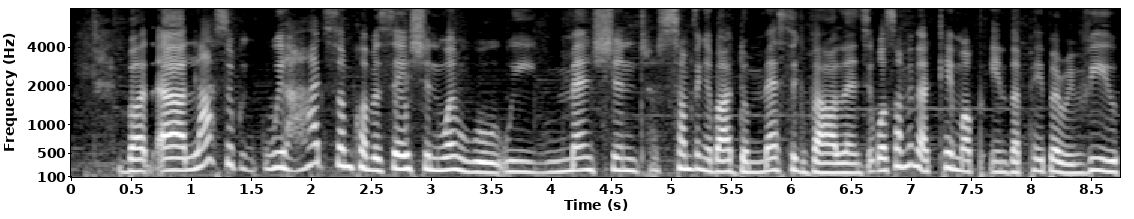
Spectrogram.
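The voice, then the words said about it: Hoarse, sore-throated voice. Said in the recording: “apologize in advance for my voice ... I've got a sore throat.”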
